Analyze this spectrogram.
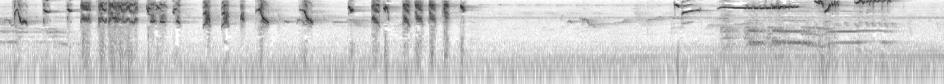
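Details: Orange-headed thrush song used as therapy for stressed birds that have stopped singing: a fast series of sharp, high chirps and buzzy notes, then a pause, then slurred whistles and warbled phrases.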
